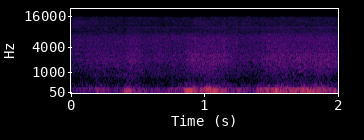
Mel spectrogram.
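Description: A congregation getting to its feet: an uneven low rumble of shuffling and movement, swelling about half a second in and again around a second in.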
